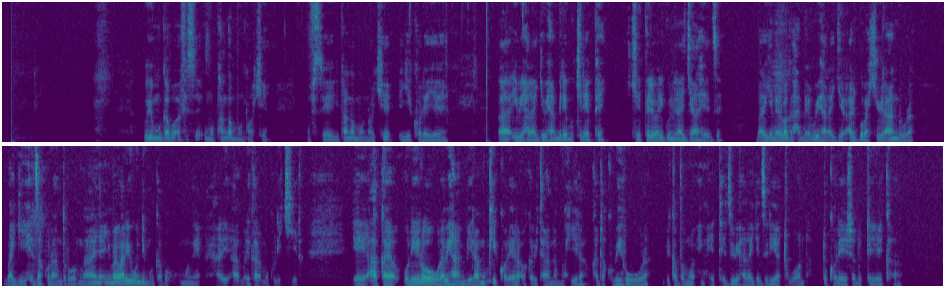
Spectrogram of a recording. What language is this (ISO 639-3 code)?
run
